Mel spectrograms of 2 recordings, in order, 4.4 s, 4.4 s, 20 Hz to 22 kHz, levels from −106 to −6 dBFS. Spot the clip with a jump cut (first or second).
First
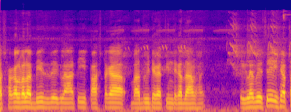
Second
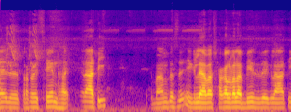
second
